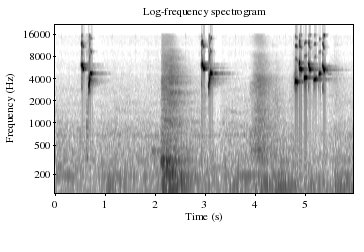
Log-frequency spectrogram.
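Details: European goldfinch singing the Málaga copy, a clean song for teaching young birds. Two pairs of sharp high chirps, a soft rustle between them, then a half-second burst of quick twittering notes.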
